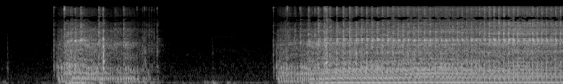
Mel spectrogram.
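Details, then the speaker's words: Husqvarna 346 XP chainsaw after cleaning up a scored cylinder and fitting a new piston and ring: short rev bursts, then a strong steady high scream while cutting without bogging; idle a bit high, adjustable; rebuilt engine pulls well. "this thing is awesome let me start it up show you cutting here"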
